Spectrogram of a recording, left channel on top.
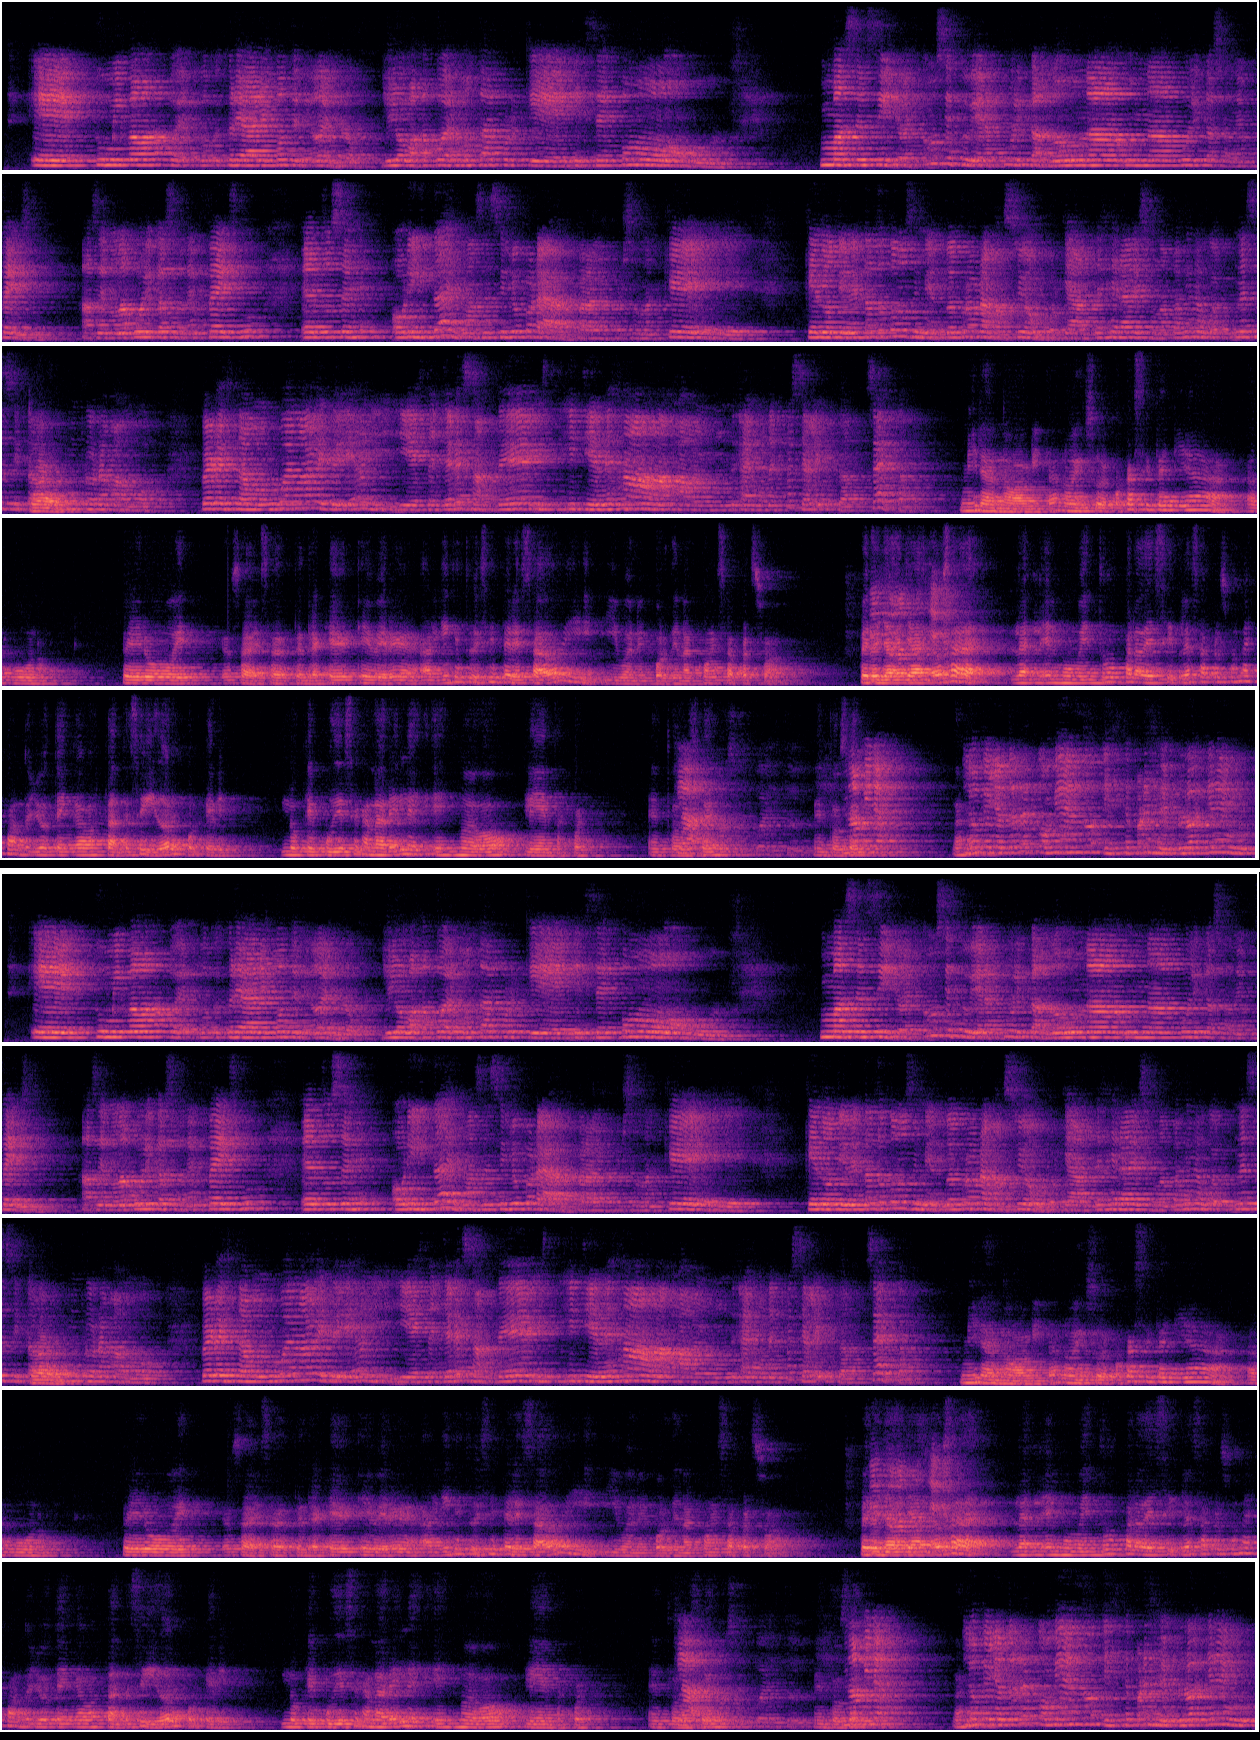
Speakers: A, in the centre; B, on the left.
A: eh, tú misma vas a poder co- crear el contenido del blog y lo vas a poder montar porque ese es como más sencillo. Es como si estuvieras publicando una, una publicación en Facebook, haciendo una publicación en Facebook. Entonces, ahorita es más sencillo para, para las personas que que no tienen tanto conocimiento en programación, porque antes era eso, una página web necesitaba
B: claro.
A: juro un programador, pero está muy buena la idea y, y está interesante y, y tienes a, a algún, algún especialista cerca.
B: Mira, no, ahorita no, en su época sí tenía alguno, pero es, o sea, esa, tendría que, que ver eh, alguien que estuviese interesado y, y bueno, y coordinar con esa persona. Pero
A: De
B: ya,
A: todas
B: ya,
A: maneras,
B: o sea, la- el momento para decirle a esa persona es cuando yo tenga bastantes seguidores, porque el- lo que pudiese ganar él es, es nuevos clientes, pues. Entonces,
A: claro, por supuesto.
B: entonces,
A: No, mira,
B: eh, ajá,
A: Lo que yo te recomiendo es que, por ejemplo, en,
